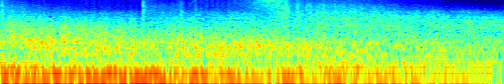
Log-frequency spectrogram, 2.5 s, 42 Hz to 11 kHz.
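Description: An explosion destroys a Ukrainian S-300 missile defense system in Kharkiv, producing a loud, sustained, rumbling roar that fills the whole moment and slowly fades, with no voices.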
